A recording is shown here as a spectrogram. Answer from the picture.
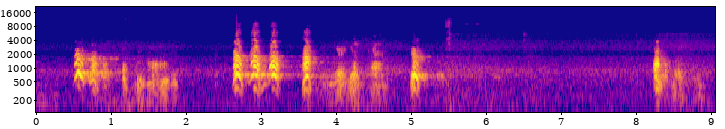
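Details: Dog training session in Queens, New York, where a German Shepherd helps socialize a scared dog: bursts of rough, irregular barking, some yelpy, in clusters, then a pause of about three seconds before one final bark.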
